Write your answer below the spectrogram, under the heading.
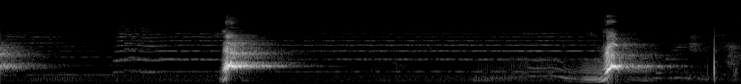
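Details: Dogs responding to a television theme song, giving two separate strong barks several seconds apart over held musical notes, with a brief click near the end.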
